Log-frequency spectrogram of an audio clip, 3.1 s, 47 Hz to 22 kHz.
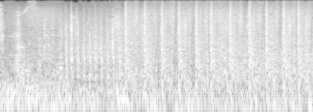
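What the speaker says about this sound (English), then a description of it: "He's shooting me with Unit 99!" Rapid automatic gunfire from the Unit 99 weapon in the video game Starfield, a dense, continuous burst of shots rattling loudly and steadily throughout with no voice over it.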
